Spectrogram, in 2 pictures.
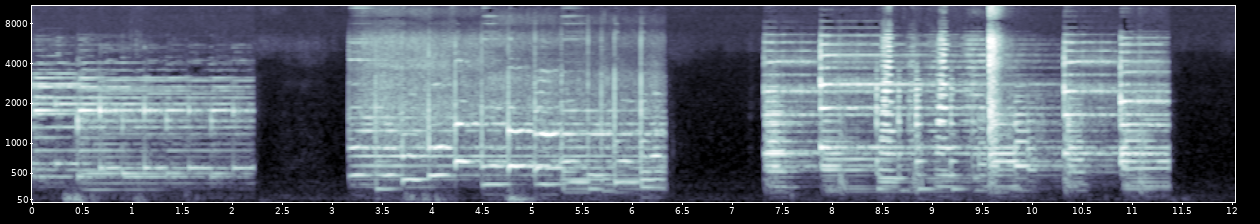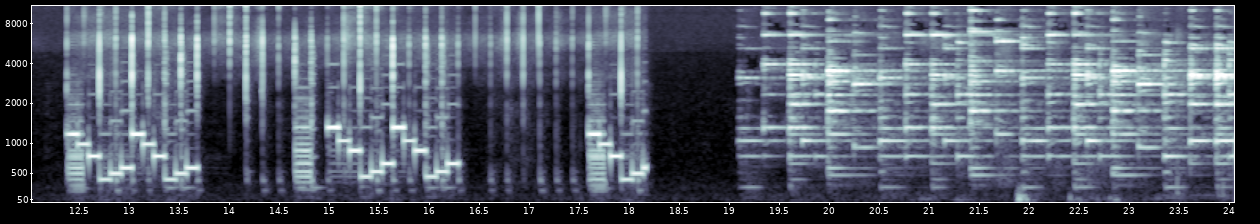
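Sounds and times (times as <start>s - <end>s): phone ringtone tunes: 12.4s - 13.7s, 14.9s - 16.3s, 17.6s - 18.2s, 19.1s - 24.0s.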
